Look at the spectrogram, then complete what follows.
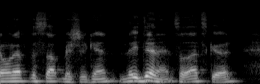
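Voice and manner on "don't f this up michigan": normal talking voice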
